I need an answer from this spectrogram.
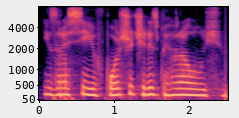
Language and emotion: Russian, neutral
